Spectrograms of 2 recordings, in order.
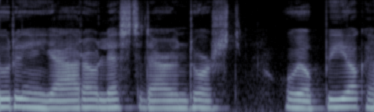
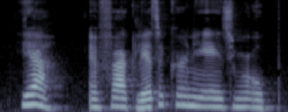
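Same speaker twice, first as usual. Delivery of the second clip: ordinary delivery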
